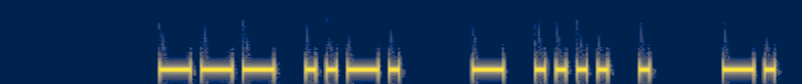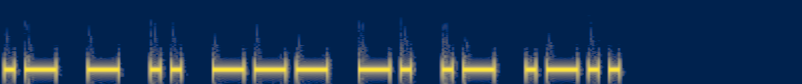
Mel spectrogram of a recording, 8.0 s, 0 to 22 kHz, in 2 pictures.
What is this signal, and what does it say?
Morse code, heard as a keyed tone, about 22 wpm, 700 Hz. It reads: OF THE NATIONAL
